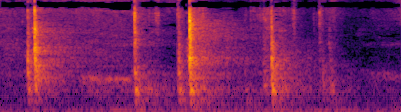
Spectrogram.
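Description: Hand tools clicking against metal as a socket wrench is picked up and fitted onto a bolt: four sharp, irregular clicks.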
